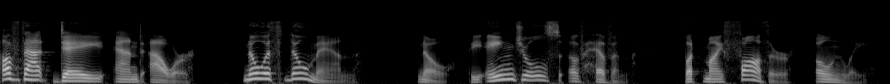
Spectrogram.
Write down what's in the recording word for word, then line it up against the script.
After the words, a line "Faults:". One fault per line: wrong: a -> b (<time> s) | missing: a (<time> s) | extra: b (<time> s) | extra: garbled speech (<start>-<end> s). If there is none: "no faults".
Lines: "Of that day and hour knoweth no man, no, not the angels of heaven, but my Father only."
"Of that day and hour knoweth no man, no, the angels of heaven, but my Father only."
Faults:
missing: not (4.5 s)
